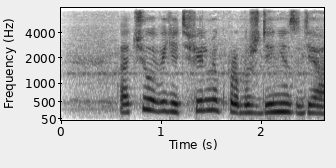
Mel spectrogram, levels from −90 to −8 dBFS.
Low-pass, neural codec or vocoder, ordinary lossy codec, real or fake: 7.2 kHz; none; Opus, 64 kbps; real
